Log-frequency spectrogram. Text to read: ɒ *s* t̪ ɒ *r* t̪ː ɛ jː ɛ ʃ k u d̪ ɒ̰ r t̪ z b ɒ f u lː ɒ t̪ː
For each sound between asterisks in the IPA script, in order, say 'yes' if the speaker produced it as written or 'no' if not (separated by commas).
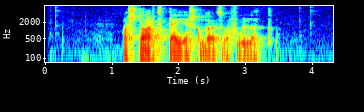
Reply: no, yes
